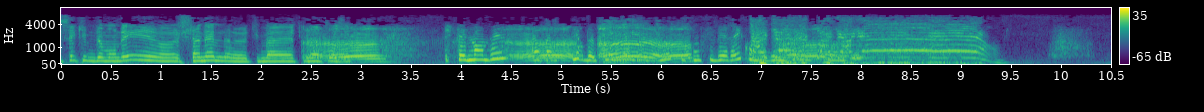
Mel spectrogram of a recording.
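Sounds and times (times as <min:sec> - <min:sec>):
speech: 0:00.0 - 0:08.4
man yelling loudly into a microphone: 0:06.9 - 0:09.4.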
